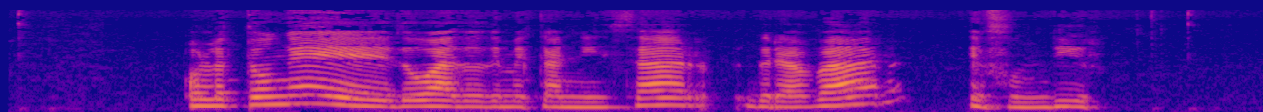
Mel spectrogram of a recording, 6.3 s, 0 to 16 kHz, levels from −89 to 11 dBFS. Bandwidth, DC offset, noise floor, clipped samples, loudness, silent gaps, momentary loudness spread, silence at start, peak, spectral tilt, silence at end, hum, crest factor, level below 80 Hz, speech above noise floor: 11.5 kHz; under 0.1%; -66 dBFS; under 0.1%; -23 LUFS; none; 13 LU; 0.95 s; -6 dBFS; -5 dB/octave; 0.85 s; none; 20 dB; -68 dBFS; 43 dB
